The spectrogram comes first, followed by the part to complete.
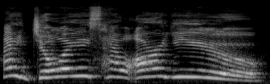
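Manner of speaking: high, loud, slow sing-song hello; excited hello to Joyce; excited greeting. Real, not acted. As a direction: greet a friend who just arrived, delighted. Greeting a viewer joining the live.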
